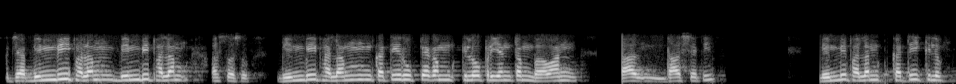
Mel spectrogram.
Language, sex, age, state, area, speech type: Sanskrit, male, 18-30, Rajasthan, urban, conversation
